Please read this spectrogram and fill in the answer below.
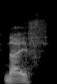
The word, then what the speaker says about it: knife: Because we have letters that are silent, like knife. The K is silent.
